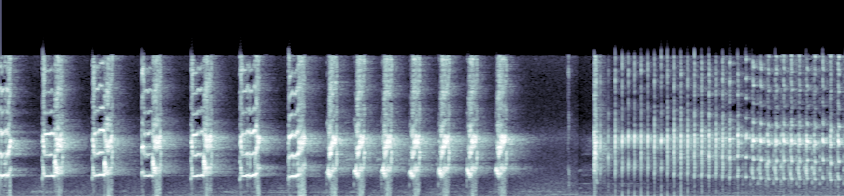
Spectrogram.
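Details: Lovebird, the fighter type, singing to provoke other lovebirds. The bird gives a series of sharp, high chirps, about two a second, then pauses briefly. After the pause comes a fast, buzzy trill of rapid repeated high notes.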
